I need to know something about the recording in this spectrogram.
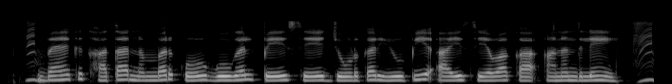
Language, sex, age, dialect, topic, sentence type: Hindi, female, 25-30, Garhwali, banking, statement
